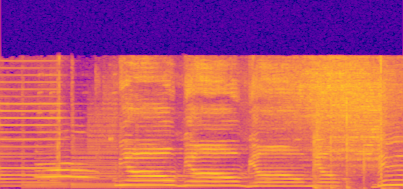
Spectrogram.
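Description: Cat meows, a few drawn-out calls that rise, hold and fall, over the instrumental music of a children's song.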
